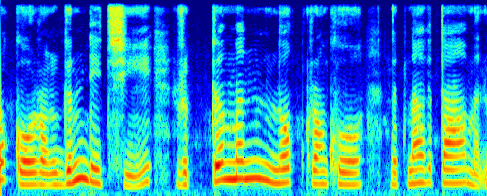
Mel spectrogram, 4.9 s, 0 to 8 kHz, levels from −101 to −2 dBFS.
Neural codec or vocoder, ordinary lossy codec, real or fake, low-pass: codec, 16 kHz, 8 kbps, FreqCodec, smaller model; none; fake; 7.2 kHz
